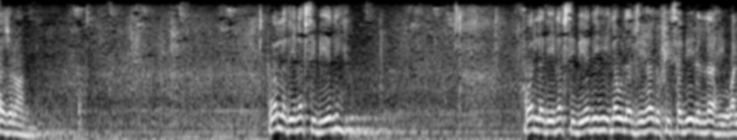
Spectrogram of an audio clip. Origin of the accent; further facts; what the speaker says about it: Tunisia; moved away as an adult; now in Syria; انا جاي من تونس لسوريا باش نقرا خط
